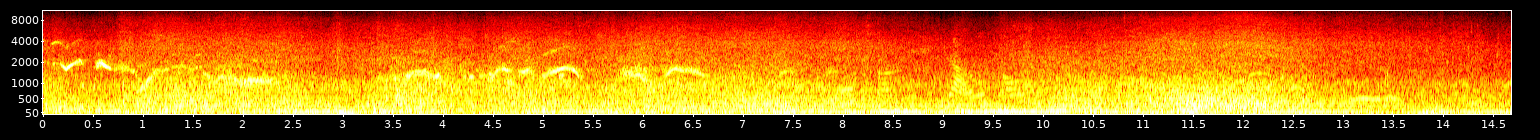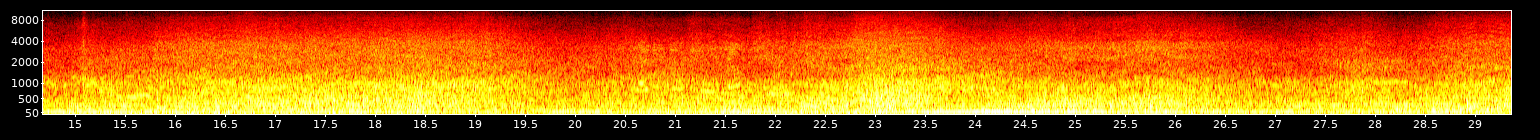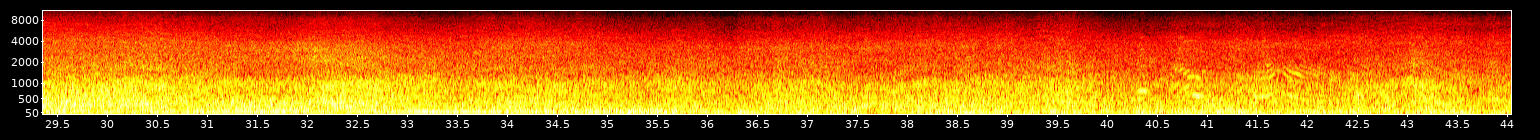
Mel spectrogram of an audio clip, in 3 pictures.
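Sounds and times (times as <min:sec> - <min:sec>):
ocean waves washing onto beach: 0:00.0 - 0:44.0
wind rumbling on microphone: 0:00.0 - 0:44.0.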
